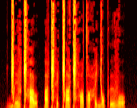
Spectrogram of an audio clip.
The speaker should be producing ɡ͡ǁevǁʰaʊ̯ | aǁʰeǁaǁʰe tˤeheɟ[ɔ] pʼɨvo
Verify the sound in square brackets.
correct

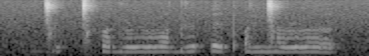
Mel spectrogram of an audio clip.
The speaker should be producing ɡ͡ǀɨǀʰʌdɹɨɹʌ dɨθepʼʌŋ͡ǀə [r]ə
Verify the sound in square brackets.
incorrect: ɹ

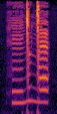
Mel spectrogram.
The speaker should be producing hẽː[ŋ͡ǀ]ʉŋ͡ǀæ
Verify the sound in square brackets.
correct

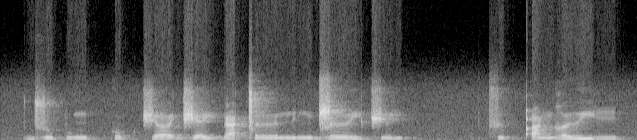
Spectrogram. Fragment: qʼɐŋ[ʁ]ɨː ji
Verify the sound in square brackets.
correct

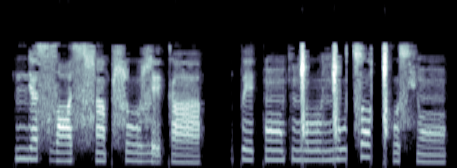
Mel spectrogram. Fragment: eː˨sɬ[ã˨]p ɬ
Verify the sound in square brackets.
correct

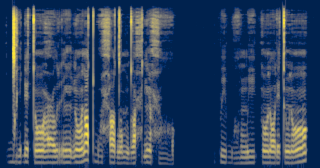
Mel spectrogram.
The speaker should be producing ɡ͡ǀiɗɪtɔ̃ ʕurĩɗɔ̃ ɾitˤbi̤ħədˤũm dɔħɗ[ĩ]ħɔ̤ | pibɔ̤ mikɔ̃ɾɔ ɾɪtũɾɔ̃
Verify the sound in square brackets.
correct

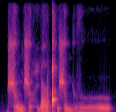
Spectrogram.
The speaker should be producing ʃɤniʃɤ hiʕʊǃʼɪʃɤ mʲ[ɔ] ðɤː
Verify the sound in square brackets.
incorrect: o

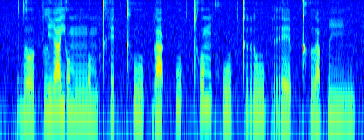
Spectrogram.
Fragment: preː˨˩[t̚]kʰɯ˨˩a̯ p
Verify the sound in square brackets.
incorrect: p̚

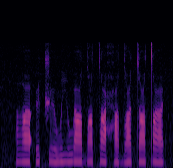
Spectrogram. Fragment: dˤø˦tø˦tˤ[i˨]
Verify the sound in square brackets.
correct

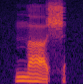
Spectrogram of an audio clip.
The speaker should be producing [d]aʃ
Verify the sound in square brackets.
incorrect: n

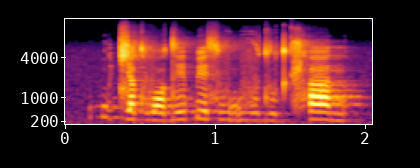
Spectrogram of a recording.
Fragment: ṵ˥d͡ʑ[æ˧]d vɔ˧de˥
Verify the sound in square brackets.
incorrect: a˧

